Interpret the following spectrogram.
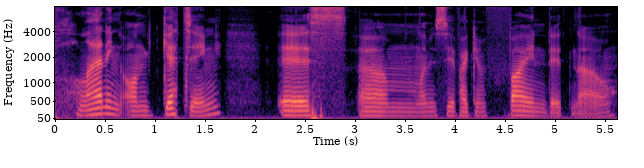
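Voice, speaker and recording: A man with a Scandinavian accent at a very slow pace, ordinary pitch variation, on a very clean recording with a silent background. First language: a Scandinavian language. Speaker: video game streamer. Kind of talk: live gameplay commentary. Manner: halting, many fillers.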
